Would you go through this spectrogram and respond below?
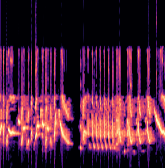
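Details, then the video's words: European goldfinch singing in Algeria, linked to the Babas forest at Tiberli: rapid, high, liquid twittering with tinkling trills and downward slurred notes, broken by a brief pause. "canto jilguero argelia"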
